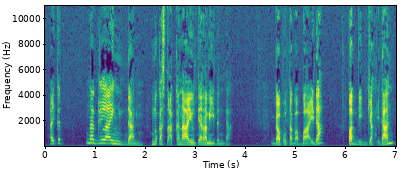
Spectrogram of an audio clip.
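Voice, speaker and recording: A man's voice: fairly high pitch, sing-song, a little slow, pauses often, bright, forceful tone, no room sound, exaggerated voice. A man playing a stubborn, self-righteous husband in a radio drama, argumentative and boastful. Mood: scoffing, defiant.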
